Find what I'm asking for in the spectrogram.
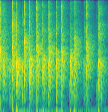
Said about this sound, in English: clap it up for me.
